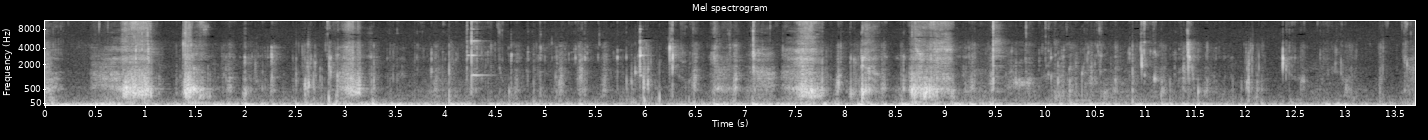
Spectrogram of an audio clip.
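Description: Mouth sounds of eating spicy hotpot: noodles slurped in, with a few longer slurps, and many short wet clicks of chewing and biting throughout.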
